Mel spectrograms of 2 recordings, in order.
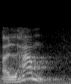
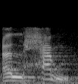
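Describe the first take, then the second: First: The h is a light, plain sound. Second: The h is a deep, breathy throat sound. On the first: It means meat. The speaker calls it wrong. "bukan alham" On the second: It means praise. The speaker calls it right. "kena sebut alham"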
